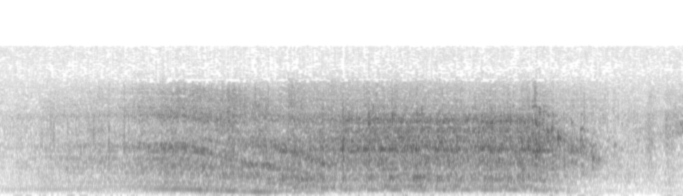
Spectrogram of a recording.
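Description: car driving

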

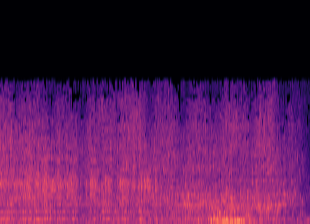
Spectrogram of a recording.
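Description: toilet flushing

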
